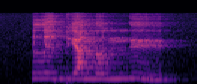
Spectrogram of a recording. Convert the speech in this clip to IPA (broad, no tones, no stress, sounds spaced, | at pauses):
l i bʲ ɑ n o l ŋ y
